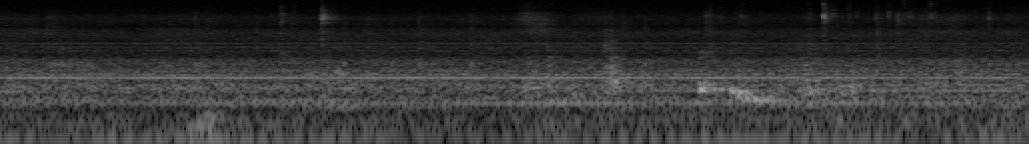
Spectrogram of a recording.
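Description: Quiet room tone with a steady electrical hum, a few faint clicks and rustles, and a short falling murmur or creak a little past the middle.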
